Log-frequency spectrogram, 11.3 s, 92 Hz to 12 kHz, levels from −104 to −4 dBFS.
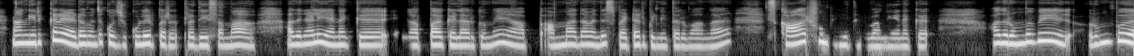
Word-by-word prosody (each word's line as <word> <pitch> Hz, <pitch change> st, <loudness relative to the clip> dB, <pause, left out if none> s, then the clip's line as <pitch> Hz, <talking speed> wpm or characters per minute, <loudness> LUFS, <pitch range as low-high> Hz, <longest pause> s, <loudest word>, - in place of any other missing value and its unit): நாங்க 290 Hz, +1 st, +4 dB
இருக்கிற 330 Hz, +5 st, +3 dB
இடம் 270 Hz, +1 st, +2 dB
வந்து 300 Hz, +4 st, -3 dB
கொஞ்சம் 240 Hz, -3 st, -2 dB
குளிர் 265 Hz, 0 st, +3 dB
பெர 230 Hz, -3 st, -1 dB
பிரதேசமா! 235 Hz, 0 st, 0 dB, 0.5 s
அதனால 270 Hz, +3 st, +2 dB, 0.2 s
எனக்கு, 245 Hz, 0 st, -1 dB, 0.3 s
எங்க 235 Hz, 0 st, -12 dB
அப்பாக்கு 245 Hz, +1 st, +1 dB
எல்லாருக்குமே 235 Hz, +4 st, -2 dB, 0.2 s
அப் 225 Hz, -, -11 dB
அம்மாதான் 255 Hz, +2 st, 0 dB
வந்து 260 Hz, +2 st, -1 dB
ஸ்வெட்டர் 250 Hz, +2 st, -2 dB
பின்னி 225 Hz, -1 st, -4 dB
தருவாங்க. 215 Hz, 0 st, -5 dB, 0.6 s
ஸ்கார்ஃபும் 300 Hz, +3 st, +4 dB
பின்னி 245 Hz, 0 st, -4 dB
தருவாங்க 220 Hz, -1 st, -5 dB
எனக்கு. 215 Hz, 0 st, -5 dB, 0.7 s
அது 290 Hz, 0 st, +5 dB
ரொம்பவே 310 Hz, +5 st, +3 dB, 0.5 s
ரொம்ப 310 Hz, +5 st, +2 dB
245 Hz, 135 wpm, -23 LUFS, 230-275 Hz, 0.7 s, அது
